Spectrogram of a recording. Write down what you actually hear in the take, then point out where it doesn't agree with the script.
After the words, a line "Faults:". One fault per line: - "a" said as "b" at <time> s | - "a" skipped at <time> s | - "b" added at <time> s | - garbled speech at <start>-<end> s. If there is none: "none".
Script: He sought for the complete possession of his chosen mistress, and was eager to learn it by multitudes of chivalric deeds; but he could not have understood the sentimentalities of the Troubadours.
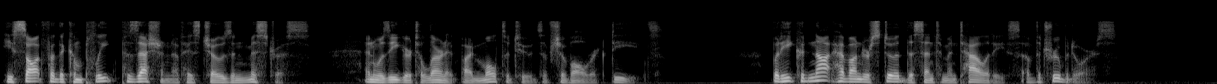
He sought for the complete possession of his chosen mistress, and was eager to learn it by multitudes of chivalric deeds; but he could not have understood the sentimentalities of the Troubadours.
Faults:
none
